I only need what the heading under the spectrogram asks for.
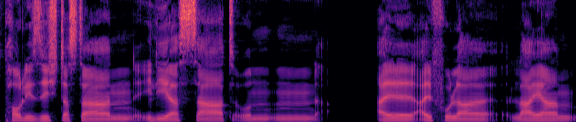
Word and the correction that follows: Afolayan: Genau, Afolayan, genau, dass die...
